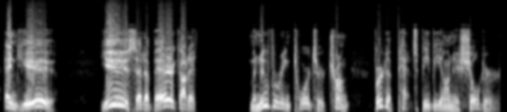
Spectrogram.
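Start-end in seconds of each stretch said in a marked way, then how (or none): 0.0-3.0 loud accusing bark. A narrator's reading. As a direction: accuse William sharply.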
